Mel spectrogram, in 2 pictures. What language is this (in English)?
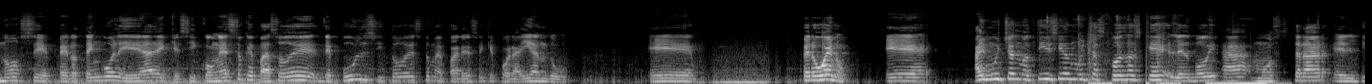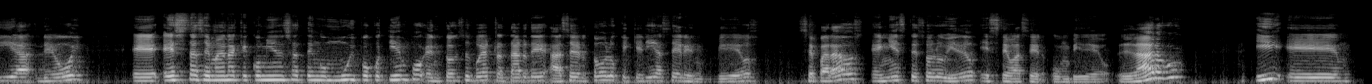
Spanish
